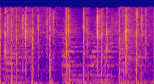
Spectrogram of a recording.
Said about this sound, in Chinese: 大家都在 掌声好齐啊！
